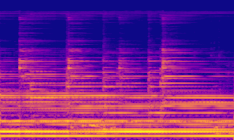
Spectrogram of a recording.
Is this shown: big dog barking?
no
